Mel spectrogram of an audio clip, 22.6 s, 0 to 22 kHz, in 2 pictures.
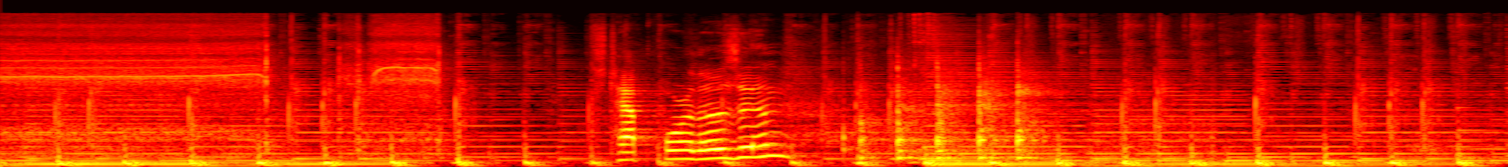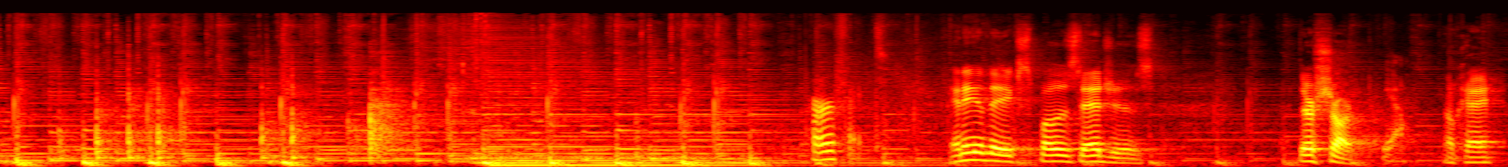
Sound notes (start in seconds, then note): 0.0 drill whirring; 0.0 upbeat music; 7.2 upbeat music; 7.2 wood hammering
